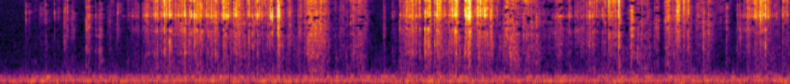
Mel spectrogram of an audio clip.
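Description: A utility knife blade scrapes and carves a solid, palm-sized rectangular red bar of soap with a textured crosshatch surface, held in one hand, cutting it into small cubes. Crisp, bright scraping and crunchy crackling come in dense bursts over a steady low hum.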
